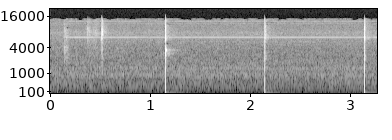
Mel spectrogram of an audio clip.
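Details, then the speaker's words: EST Genesis G1R-HOV30 horn strobe fire alarm under test: only sharp dry ticks about once a second from the strobe, no horn tone; sounder dead, faint code 3 possibly audible, piezo drive component suspected bad. "the horn must be busted I don't know why I didn't do anything"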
